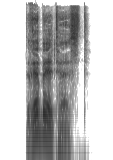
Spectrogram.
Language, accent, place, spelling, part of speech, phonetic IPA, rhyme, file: German, Germany, Berlin, dribbeltest, verb, [ˈdʁɪbl̩təst], -ɪbl̩təst, De-dribbeltest.ogg
- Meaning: inflection of dribbeln: 1. second-person singular preterite 2. second-person singular subjunctive II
